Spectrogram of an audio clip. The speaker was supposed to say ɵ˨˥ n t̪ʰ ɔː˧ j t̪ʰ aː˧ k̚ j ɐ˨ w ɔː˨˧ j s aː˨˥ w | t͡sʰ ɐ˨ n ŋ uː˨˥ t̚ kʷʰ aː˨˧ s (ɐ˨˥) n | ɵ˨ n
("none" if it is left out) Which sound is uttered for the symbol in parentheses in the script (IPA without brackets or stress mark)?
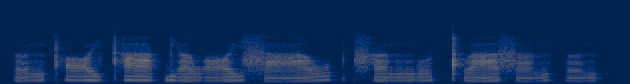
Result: ɐ˨˥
